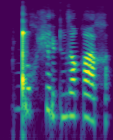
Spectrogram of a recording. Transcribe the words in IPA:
ɡ͡ǃ u˥˩ χ ʃ ə˥˩ ɾʲ ɘ˧˩ ʈ n z ɤ˧ q æ˧˩ χ

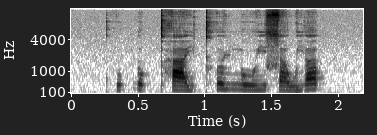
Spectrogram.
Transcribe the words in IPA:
kʷʰ ɪ˨˥ k̚ l ʊ˨ k̚ pʰ aː˨˧ j kʰ ɵ˧ ɥ n̪ uː˨˧ j s ɐ˨˧ w j ɐ˥ k̚

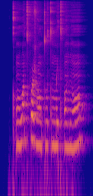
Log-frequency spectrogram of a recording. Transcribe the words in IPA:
kʼ ũ w ɔ̃ t f ɔ ʐ õː tʷ ə˞ t ŋ͡m e t ʔ õ ʎ õ

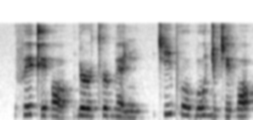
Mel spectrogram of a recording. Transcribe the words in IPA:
f e kʼ e ʔ ɔ | ɗ ə˞ tʰ ə˞ b ɛ ɲ | cʰ i pʰ o ɓ o ɟ ɔ cʰ e f ɔ

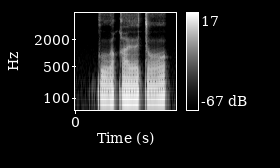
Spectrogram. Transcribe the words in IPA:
k oː q ɜː t ɔ

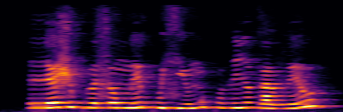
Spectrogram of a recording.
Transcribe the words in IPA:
r ɛ ʒ ɯ b ɯ ə̯ s ɤ m e b u sʲ ɤ ʊ̯ m ɯ p u ð i ə̯ ɡ a ə̯ v e ʊ̯

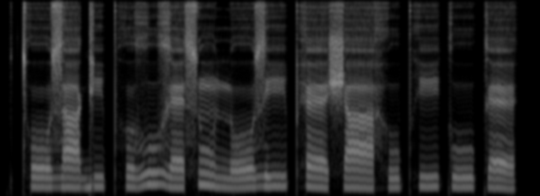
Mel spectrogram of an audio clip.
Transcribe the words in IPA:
tʰ oː˨ z aː˨ ɡ i˨ pʰ ʊ˨ ɣ u˦ ɣ ɛ˨ s ũ˦˨ n oː˨˦ z iː˦ pʰ ɛ˦˨ ʃ aː˦˨ h u˦ pʰ iː˦ k uː˦ k ɛ˦˨

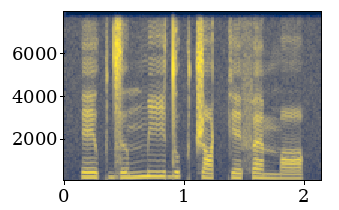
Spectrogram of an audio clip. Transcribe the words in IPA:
eː˧ kʷ d͡z ɯ˧ mː iː˦ d o˦ kʷ t͡ʃ ɑ˧ kː e˧ f æ˦˨ mː ɑ˨

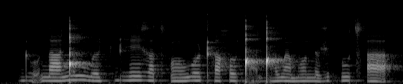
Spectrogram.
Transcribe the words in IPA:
ɖʱ o̰ n a ŋ͡ǃ u w ɵ c ɖʱ e ɣ ɐ t͡sʼ õ w o ʈʰ ɐ χ u ɡ͡ǃ a̰ ɡ͡ǃ a w ɐ̃ b õ n ɵ ʒ | u t͡sʼ a

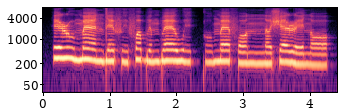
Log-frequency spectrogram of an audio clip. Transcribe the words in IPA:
e˦ ɭ u˦˨ m ɛː˦˨ n d e˨ f e̤˨ f ʌ˦ b ɪ˨ m b ɛː˦ w e̤˦ kː ɔ̤˦ m ɛ˦ f ɔ˨ nː ʌ˨ ʃ ɛ˦ ɭ e˨ n ɔ˨

